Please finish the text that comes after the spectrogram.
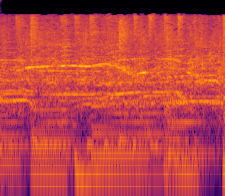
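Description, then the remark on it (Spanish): A loud, steady burst of crowd cheering and applause with whoops and shouts on the Radio Católica Mundial radio show, sustained throughout without a break, with a faint tonal hum running beneath the noise. “nuestros aplausos, todo nuestro amor,”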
